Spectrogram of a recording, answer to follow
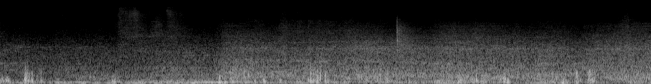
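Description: Steady low rumble in a subway pedestrian tunnel, growing fuller about two seconds in, with scattered short knocks.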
